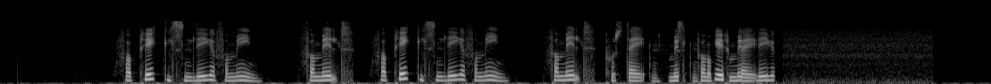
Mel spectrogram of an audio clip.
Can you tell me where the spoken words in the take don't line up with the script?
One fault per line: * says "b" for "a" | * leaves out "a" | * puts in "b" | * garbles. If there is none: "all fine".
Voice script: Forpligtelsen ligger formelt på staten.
* puts in "forpligtelsen ligger formelt"
* garbles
